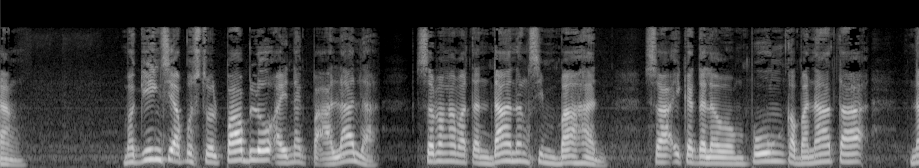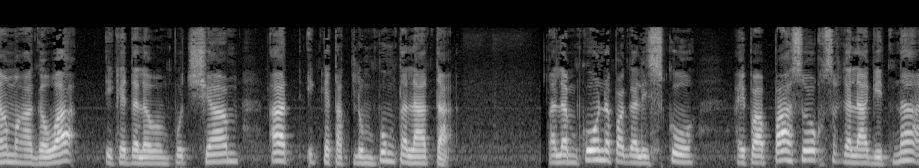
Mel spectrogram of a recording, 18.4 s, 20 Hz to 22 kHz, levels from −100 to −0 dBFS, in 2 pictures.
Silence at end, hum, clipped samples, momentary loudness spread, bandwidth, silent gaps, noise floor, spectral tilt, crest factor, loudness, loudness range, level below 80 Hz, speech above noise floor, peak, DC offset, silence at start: 0 s; none; under 0.1%; 11 LU; 11.5 kHz; none; -58 dBFS; -5 dB/octave; 20 dB; -24 LUFS; 2 LU; -68 dBFS; 35 dB; -4 dBFS; under 0.1%; 0 s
